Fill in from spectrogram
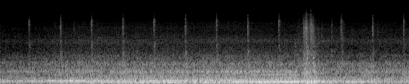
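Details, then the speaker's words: VR5-powered car on a 120-mile drive home, possibly overheating. Steady ticking about four times a second over the engine drone while driving forced an emergency stop; brakes suspected stuck on and dragging. "something is stuck yeah we have to we have to make an emergency stop here because it's this doesn't sound good"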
